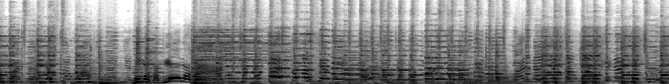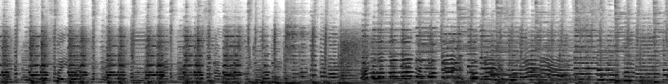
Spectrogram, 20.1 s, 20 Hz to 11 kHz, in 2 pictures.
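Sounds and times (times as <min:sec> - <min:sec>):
latin dance-band music: 0:00.0 - 0:20.0.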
